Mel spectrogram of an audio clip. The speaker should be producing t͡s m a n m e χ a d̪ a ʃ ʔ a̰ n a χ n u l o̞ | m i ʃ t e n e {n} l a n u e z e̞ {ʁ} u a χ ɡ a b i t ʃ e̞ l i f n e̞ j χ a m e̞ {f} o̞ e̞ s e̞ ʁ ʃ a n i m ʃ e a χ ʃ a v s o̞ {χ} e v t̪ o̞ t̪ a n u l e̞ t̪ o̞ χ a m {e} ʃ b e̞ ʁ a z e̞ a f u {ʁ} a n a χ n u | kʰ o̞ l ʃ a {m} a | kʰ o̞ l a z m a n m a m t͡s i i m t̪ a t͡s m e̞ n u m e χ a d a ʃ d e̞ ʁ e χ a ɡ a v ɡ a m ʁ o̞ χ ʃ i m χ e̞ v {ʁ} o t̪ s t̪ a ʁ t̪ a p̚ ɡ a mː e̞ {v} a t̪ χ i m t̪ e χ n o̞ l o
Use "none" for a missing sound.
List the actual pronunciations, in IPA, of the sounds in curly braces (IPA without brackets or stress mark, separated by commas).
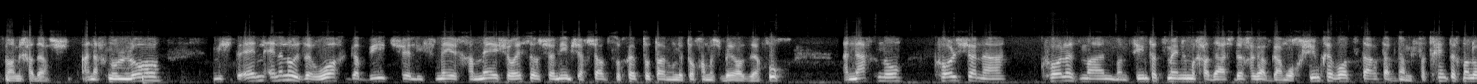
n, ʁ, ʃ, χ, a, χ, n, ʁ, f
